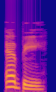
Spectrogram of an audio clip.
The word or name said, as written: ebbie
